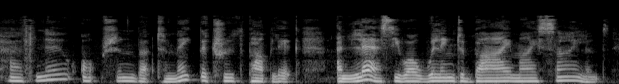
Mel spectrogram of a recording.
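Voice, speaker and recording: Brisk, wry English sleuth, lowish voice. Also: female voice, a little mellow. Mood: brisk, dry. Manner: brisk, dry, matter-of-fact. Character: brisk, wry, capable woman private detective. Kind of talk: BBC radio drama acting.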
